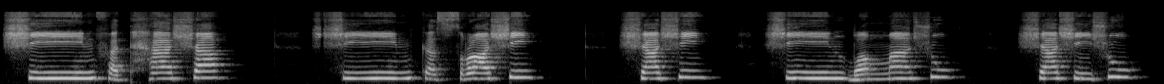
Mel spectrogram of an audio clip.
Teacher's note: Sheen. When you pronounce the sheen, you must give that tafashi sound. Okay, tafashi, that is spray sound.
